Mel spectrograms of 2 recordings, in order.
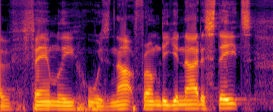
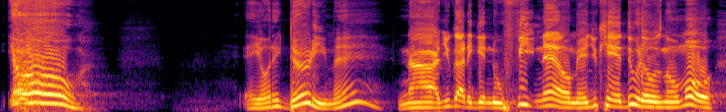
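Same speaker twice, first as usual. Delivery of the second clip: put-on teasing kids; 5 semitones higher, 6 dB louder than usual. Kids mocking dirty shoes.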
